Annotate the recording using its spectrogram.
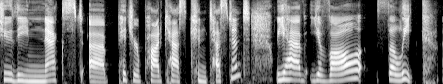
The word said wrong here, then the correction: Yuval Selick: and hopefully I said that correctly. – Yuval Selick, yes. – Yuval Selick. – Selick, yeah, of course. Like Tom Selleck.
